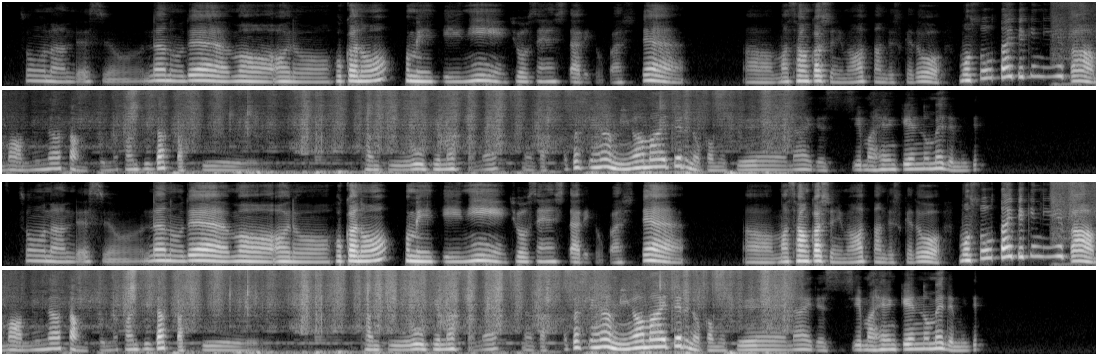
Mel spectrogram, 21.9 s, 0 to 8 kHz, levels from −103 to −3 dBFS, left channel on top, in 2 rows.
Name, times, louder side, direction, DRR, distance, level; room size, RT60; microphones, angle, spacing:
voice 1, 0.2-5.8 6.1-6.8 7.4-12.6 12.9-13.5 14.6-15.9 16.1-16.3 16.6-19.2 19.5-20.7, right 5 dB, 55° right, 0.4 m, -26 dB
sound 1, 10.5-19.0, right 9 dB, 75° right, 1.0 m, -36 dB
8.4 x 4.2 x 5.2 m
head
